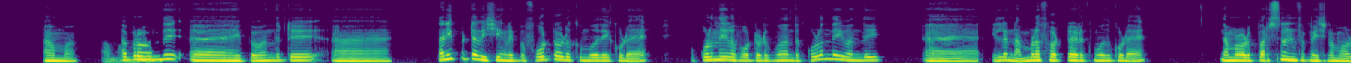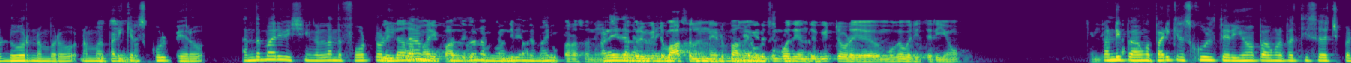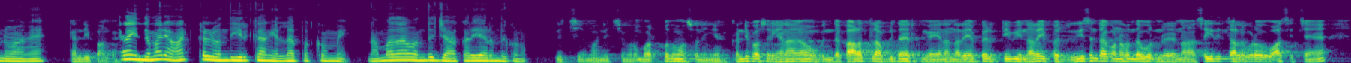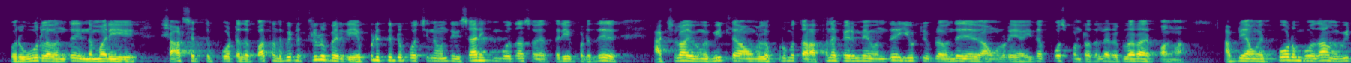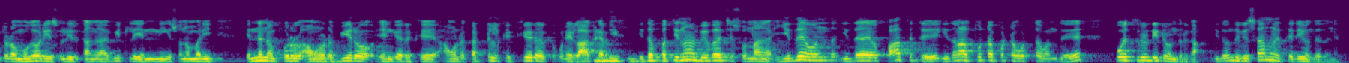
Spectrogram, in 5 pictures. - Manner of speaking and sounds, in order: other background noise; drawn out: "அ"; in English: "பெர்சனல் இன்பர்மேஷன்"; in English: "டோர் நம்பரோ"; in English: "யூஸ்"; unintelligible speech; in English: "சேர்ச்"; in English: "ரீசென்ட்டா"; in English: "ஷார்ட்ஸ்"; in English: "ஆக்சுவல்லா"; in English: "போஸ்ட்"; in English: "ரெகுலரா"; "தூண்டப்பட்ட" said as "தூட்டப்பட்ட"
- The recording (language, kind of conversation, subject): Tamil, podcast, குழந்தைகளின் டிஜிட்டல் பழக்கங்களை நீங்கள் எப்படி வழிநடத்துவீர்கள்?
